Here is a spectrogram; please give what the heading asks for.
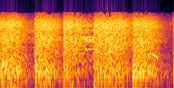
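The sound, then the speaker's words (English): Gunshots are fired at a fleeing man in a rapid series of five loud, harsh blasts. Each blast rings out briefly before the next one hits. “He's open. Fire at him!”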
